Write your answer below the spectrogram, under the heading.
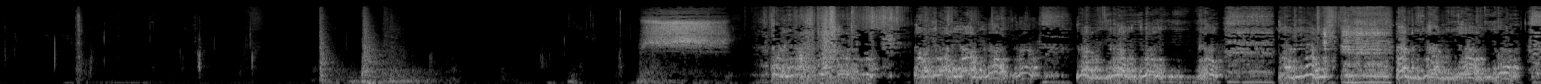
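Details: Angry Kangal dog barking in a village, recorded with a camera microphone on a selfie stick; sparse quiet sounds at first, then loud, harsh, broadband barks repeated in dense bursts through the second half.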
